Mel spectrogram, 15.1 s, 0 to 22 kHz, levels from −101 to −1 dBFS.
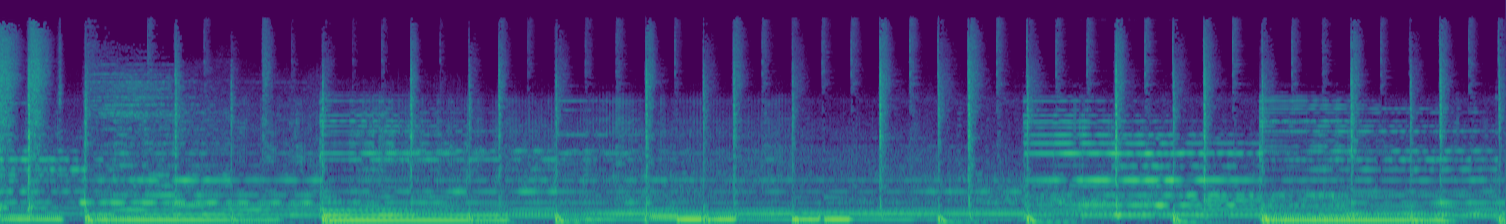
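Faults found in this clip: Noise suppressor applied to music or sounds, throughout: speech-tuned suppressor pumping steady content, level swings around 10 dB; attacks mostly pass, unlike a compressor, which would duck them too.

Sound cut by the noise suppressor at 2.31–2.98, 5.10–5.55, 5.79–6.47, 7.39–7.93, 8.53–10.26, 14.56–14.99 s: held sound and tails sink about 5 dB or decay cut short.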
